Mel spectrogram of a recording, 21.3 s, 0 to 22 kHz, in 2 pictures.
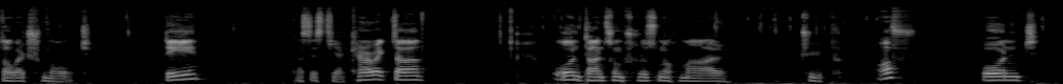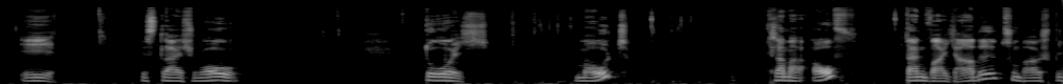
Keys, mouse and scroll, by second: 0.3 BackSpace, 0.4 d, 2.1 Return, 5.0 Up, 5.3 Left, 6.1-8.8 typing, 10.1 Delete, 10.2 e, 10.6 Return, 15.5-17.3 typing.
